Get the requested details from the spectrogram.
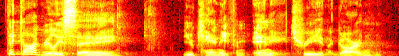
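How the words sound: It sounds sly and deceiving.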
